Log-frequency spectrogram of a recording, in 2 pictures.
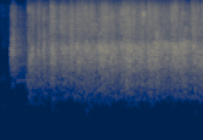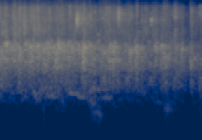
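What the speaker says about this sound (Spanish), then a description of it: "les pido un aplauso para Paula Vargas, subdirectora de Diario Financiero" Audience applause at a Diario Financiero panel discussion on infrastructure, a dense, steady wash of clapping that swells quickly and holds loud and even throughout.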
